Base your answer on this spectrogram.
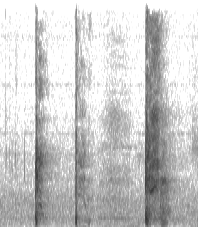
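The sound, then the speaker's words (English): Someone coughs three times in sharp, separate bursts with quiet gaps between them; the third cough is longer and rougher than the first two. “since I'm trying to speak of intelligence, the Lord wants me to shut up and makes me cough.”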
